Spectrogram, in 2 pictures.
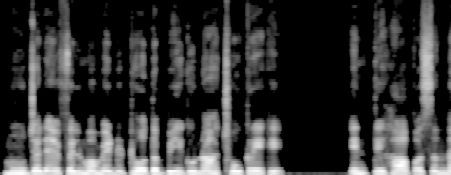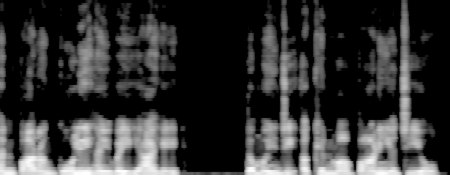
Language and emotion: Sindhi, sad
